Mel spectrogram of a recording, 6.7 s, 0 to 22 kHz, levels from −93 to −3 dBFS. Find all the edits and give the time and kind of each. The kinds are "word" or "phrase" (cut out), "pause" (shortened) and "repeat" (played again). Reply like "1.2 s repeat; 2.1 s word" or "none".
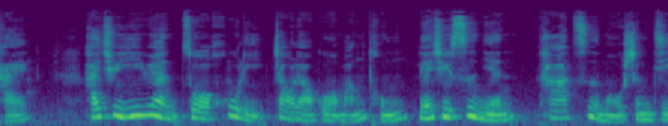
4.1 s pause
